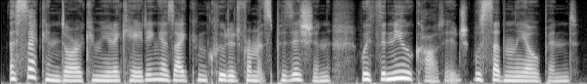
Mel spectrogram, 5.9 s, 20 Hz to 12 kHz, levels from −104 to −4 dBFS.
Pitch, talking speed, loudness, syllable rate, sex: 190 Hz, 175 wpm, -17 LUFS, 6.0 syllables/s, female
